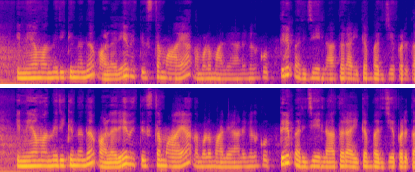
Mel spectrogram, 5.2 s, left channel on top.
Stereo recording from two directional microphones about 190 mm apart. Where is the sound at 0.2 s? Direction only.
15° right (ahead or behind).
